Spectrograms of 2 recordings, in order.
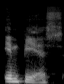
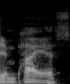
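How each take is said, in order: First: Impious as IM-pee-us; long-e pronunciation. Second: Impious as im-PIE-us; long-i pronunciation. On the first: Quoting dictionary sticklers, impious said IM-pee-us. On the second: Explaining a pet peeve, impious said im-PIE-us. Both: Shown as a demonstration. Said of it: "pronounce the word impious as impious".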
